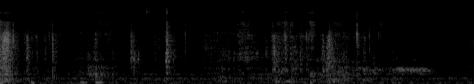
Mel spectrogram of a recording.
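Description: Paper pages of an instruction manual being turned and handled, making soft, scattered rustles and light clicks.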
